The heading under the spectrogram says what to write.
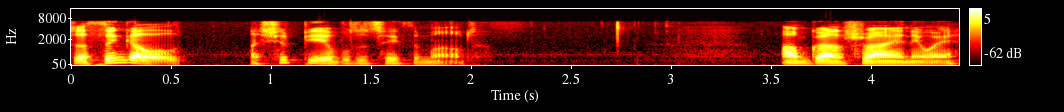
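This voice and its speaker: A man with a Danish accent talks at a very fast pace in a medium-pitched voice. His intonation is lively, and his loudness swings widely. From Denmark. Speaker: gaming streamer. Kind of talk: gameplay commentary with live chat. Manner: hesitant, repeats words.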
